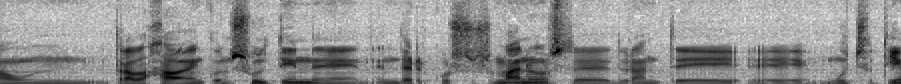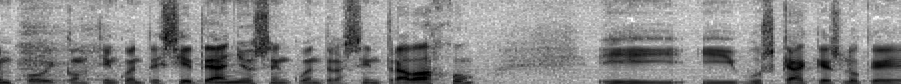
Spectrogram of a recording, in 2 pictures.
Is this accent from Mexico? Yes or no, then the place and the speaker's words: no; Málaga, Andalusia, Spain; yo mismo soy español, de Málaga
